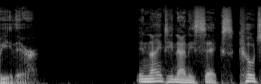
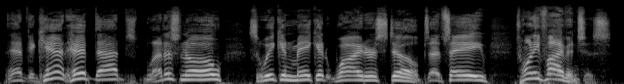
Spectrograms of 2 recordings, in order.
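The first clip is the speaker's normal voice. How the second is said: mock a coach who lowers the bar; coddling coach; 12 semitones higher than usual. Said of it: "They don't say".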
